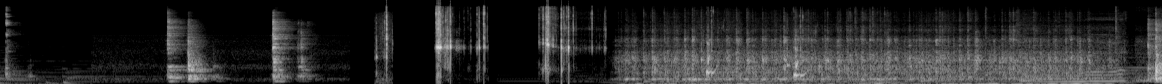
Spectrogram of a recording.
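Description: Small glass tumblers set down on a wooden counter and an egg cracked into a glass: a handful of short, sharp knocks and cracks over the first six seconds. Then a steady rushing noise from a lidded pot of water heating on the stove.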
